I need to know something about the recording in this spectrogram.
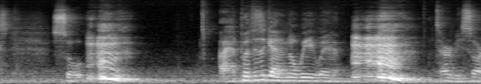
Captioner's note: clears throat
